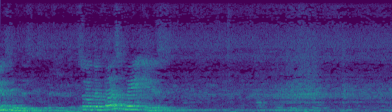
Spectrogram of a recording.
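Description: A young woman speaks into a microphone, heard through a loudspeaker in an echoing room.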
